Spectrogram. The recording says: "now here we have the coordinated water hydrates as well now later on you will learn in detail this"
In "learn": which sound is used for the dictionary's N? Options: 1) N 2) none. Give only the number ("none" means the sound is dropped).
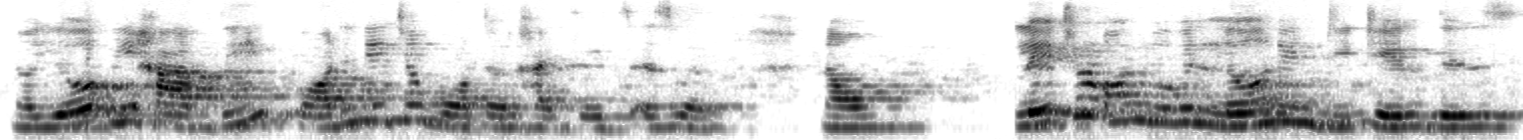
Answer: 1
